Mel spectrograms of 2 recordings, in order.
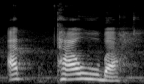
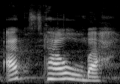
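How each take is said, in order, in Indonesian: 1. Bunyi l melebur ke huruf t yang ganda. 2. Bunyi l melebur ke huruf t yang ganda.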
